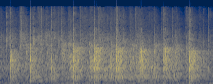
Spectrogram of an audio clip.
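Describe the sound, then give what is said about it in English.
An audience at a talk bursts into steady applause for the speakers, many hands clapping together in a dense, sustained patter with a few sharper claps standing out, loud throughout. “Can you have a nice round of applause for everybody?”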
